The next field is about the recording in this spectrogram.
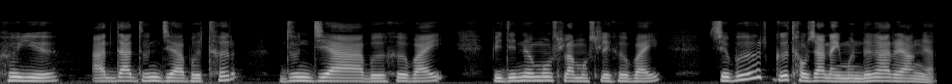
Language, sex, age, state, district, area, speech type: Bodo, female, 45-60, Assam, Baksa, rural, spontaneous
